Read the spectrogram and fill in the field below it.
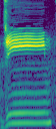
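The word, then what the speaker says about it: جيم: হচ্ছে খুব খেয়াল করবেন জিম উচ্চারণ হচ্ছে জিহ্বার মাঝখান তালুর মাঝখান যা উচ্চারণ হচ্ছে জিহ্বার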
